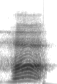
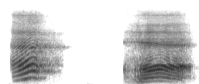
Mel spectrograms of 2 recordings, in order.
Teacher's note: asal kena di pangkal tenggorokan, itu makhraj huruf H. Bukan sampai di dada.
